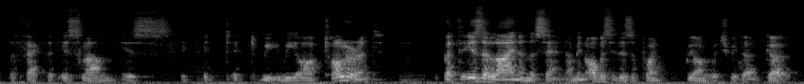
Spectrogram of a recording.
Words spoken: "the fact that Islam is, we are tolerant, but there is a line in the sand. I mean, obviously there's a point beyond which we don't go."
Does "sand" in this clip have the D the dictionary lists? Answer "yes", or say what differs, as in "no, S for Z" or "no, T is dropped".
yes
